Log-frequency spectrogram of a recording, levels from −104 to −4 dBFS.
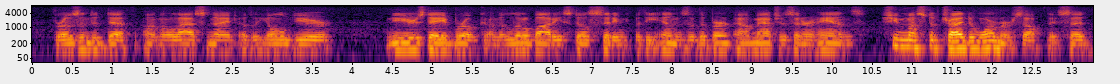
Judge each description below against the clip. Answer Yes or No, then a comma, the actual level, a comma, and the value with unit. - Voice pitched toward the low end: Yes, low, 110 Hz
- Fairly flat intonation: Yes, narrow, 1.7 semitones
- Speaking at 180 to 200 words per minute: Yes, average, 185 wpm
